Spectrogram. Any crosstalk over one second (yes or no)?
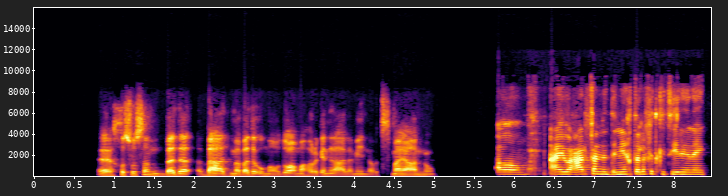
no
